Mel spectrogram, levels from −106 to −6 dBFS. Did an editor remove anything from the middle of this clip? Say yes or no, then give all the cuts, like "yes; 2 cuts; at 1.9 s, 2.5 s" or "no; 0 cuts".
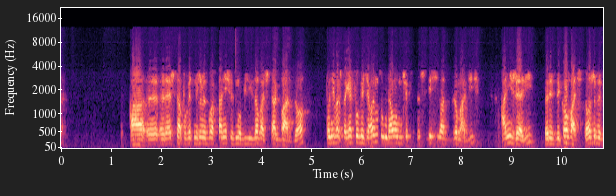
yes; 2 cuts; at 2.7 s, 6.3 s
